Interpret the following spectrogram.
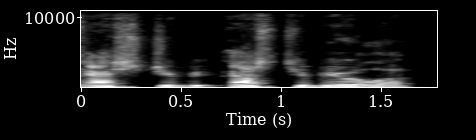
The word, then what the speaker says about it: Ashtabula: Well, it's pronounced Ashtabula.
